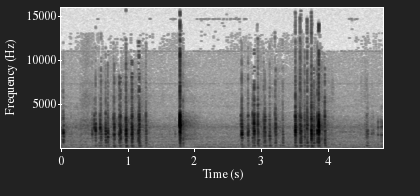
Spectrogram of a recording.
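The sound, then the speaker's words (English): Keystrokes on a computer keyboard as someone types a host name on a self-hosted server: rapid clicky taps in short bursts, with one sharper isolated stroke between runs and a few scattered taps at the end. “helps if I type the host name right.”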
